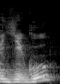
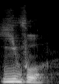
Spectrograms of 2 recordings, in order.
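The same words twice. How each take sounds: First: The middle consonant is a hard g sound. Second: The middle consonant is a v sound. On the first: The speaker calls it wrong. "on ne dit pas « его »" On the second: The speaker calls it right. "mais « его »"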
